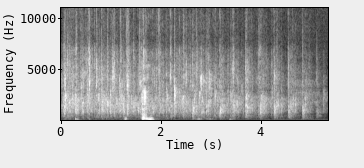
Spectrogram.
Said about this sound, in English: Please give all these people a round of applause.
